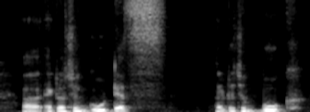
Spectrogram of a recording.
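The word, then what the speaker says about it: Buch: হচ্ছে গুটে আরেকটা হচ্ছে বুক এটা খ উচ্চারণ হবে বুক লেজেন আইন গুটেস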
